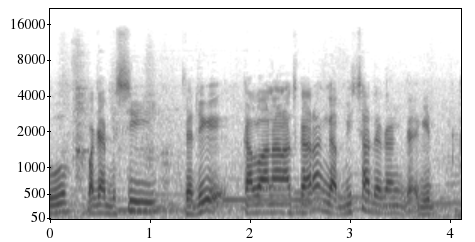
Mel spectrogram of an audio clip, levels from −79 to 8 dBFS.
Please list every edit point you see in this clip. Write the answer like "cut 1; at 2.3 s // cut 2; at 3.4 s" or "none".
cut 1; at 1.2 s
